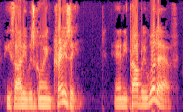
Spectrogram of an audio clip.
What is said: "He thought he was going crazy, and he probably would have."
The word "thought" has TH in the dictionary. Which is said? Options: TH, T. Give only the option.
TH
